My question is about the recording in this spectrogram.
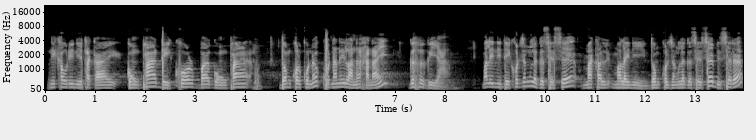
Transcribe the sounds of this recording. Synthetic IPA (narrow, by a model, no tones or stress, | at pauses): nikʰawɾinitʰakajɡ̥ɔŋpʰadejkʰɔɾbaɡɔŋpʰa | dɔmkʰɔlkʰɔnɯkʰunanɯjlanɯhanaj | ɡɯhɯɡɯja̰ | malajnidejkʰɔɾzaŋləɡɯsesemakʰalmalajnidɔmkʰɔlzaŋləɡɯsesebiseɾɯ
